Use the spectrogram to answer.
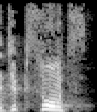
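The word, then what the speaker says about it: διψῶντες: É difícil a pronúncia, mas é dipsontes, que quer dizer sedento, morrendo.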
